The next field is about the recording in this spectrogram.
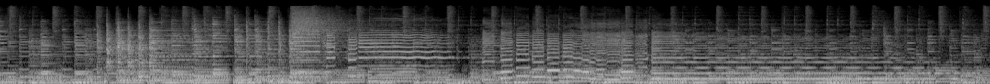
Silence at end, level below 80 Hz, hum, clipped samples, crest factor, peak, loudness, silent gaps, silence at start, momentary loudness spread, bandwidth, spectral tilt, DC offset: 0 s; -32 dBFS; none; under 0.1%; 16 dB; -6 dBFS; -21 LUFS; none; 0 s; 5 LU; 17 kHz; -5 dB/octave; under 0.1%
